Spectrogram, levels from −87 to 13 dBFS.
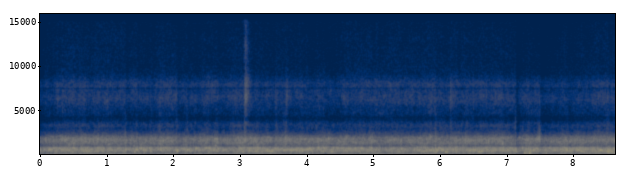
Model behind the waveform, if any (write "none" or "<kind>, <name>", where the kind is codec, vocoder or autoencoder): autoencoder, DAC-VAE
